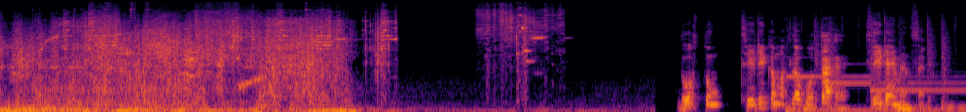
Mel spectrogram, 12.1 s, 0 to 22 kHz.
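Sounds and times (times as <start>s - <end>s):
glass shattering crash: 6.0s - 7.2s.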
